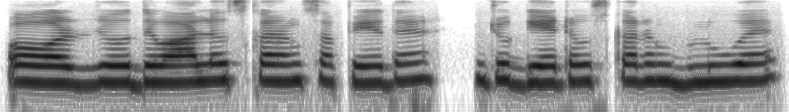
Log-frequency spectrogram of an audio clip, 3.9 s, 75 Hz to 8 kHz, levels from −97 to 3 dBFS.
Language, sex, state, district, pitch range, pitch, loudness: Hindi, female, Uttar Pradesh, Lalitpur, 260-280 Hz, 270 Hz, -14 LUFS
